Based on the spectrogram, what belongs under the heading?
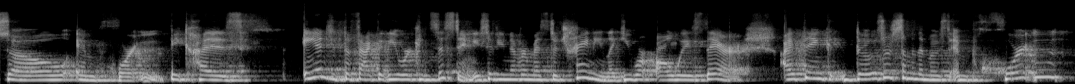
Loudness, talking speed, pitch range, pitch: -19 LUFS, 175 wpm, 205-245 Hz, 220 Hz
